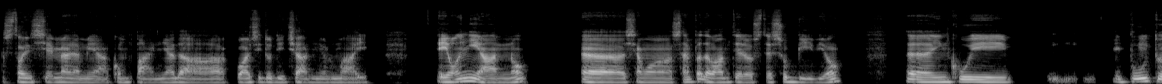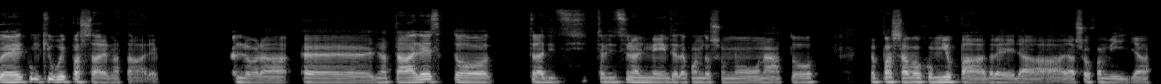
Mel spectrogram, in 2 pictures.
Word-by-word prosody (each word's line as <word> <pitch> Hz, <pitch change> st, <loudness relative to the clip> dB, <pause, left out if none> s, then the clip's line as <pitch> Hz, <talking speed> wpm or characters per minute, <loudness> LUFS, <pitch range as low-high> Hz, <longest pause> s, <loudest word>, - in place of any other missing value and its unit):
sto 100 Hz, -, -2 dB
insieme 100 Hz, +1 st, -2 dB
alla 90 Hz, -2 st, -1 dB
mia 90 Hz, -3 st, -6 dB
compagna 95 Hz, -1 st, -6 dB
da 85 Hz, -3 st, -2 dB
quasi 95 Hz, +1 st, -2 dB
12 95 Hz, -2 st, -4 dB
anni 90 Hz, +1 st, -1 dB
ormai, 90 Hz, +1 st, -6 dB, 0.6 s
e 110 Hz, -, +7 dB
ogni 140 Hz, +7 st, +4 dB
anno, 90 Hz, +2 st, 0 dB, 0.4 s
ehm, 95 Hz, -2 st, +6 dB
siamo 95 Hz, -1 st, -2 dB
sempre 115 Hz, +5 st, -1 dB
davanti 95 Hz, +1 st, +1 dB
allo 90 Hz, -1 st, -1 dB
stesso 100 Hz, +4 st, -3 dB
bivio, 90 Hz, -3 st, -3 dB, 0.6 s
ehm, 110 Hz, -2 st, +5 dB
in 110 Hz, +1 st, +2 dB
cui, 110 Hz, -2 st, +3 dB, 0.4 s
mhmm, -, -, -12 dB, 0.5 s
i -, -, -17 dB
il 110 Hz, -, -5 dB
punto 135 Hz, -2 st, +4 dB
è 110 Hz, +1 st, +7 dB
con 125 Hz, +2 st, +1 dB
chi 120 Hz, -, -1 dB
vuoi 120 Hz, 0 st, +5 dB
passare 115 Hz, -5 st, +1 dB
Natale. 90 Hz, -1 st, -8 dB, 0.7 s
Allora, 90 Hz, -3 st, -2 dB
ehm, 95 Hz, -1 st, 0 dB
il 90 Hz, -, -7 dB
Natale 105 Hz, +3 st, +4 dB
ehm 125 Hz, -, +9 dB
è -, -, +1 dB
stato 105 Hz, -4 st, 0 dB, 0.3 s
tradiz 100 Hz, +9 st, -3 dB
tradizionalmente, 105 Hz, -1 st, -1 dB
da -, -, -2 dB
quando 100 Hz, 0 st, -4 dB
sono 95 Hz, -2 st, -5 dB
nato, 95 Hz, +4 st, -4 dB, 0.5 s
lo 110 Hz, -, -4 dB
passavo 105 Hz, -2 st, +3 dB
con 105 Hz, 0 st, -2 dB
mio 110 Hz, +1 st, +3 dB
padre 90 Hz, +1 st, -1 dB
e -, -, -6 dB
la 85 Hz, -1 st, -4 dB
la -, -, 0 dB
sua -, -, -2 dB
famiglia, 90 Hz, -3 st, -5 dB
100 Hz, 145 wpm, -25 LUFS, 90-105 Hz, 0.7 s, ehm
